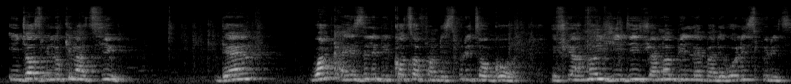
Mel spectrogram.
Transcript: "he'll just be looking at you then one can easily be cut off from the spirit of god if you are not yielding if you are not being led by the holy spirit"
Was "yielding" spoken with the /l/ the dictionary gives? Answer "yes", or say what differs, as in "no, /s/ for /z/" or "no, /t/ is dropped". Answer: no, /l/ is dropped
